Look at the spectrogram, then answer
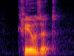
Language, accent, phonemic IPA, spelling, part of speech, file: French, France, /kʁe.ɔ.zɔt/, créosote, noun, LL-Q150 (fra)-créosote.wav
- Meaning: creosote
